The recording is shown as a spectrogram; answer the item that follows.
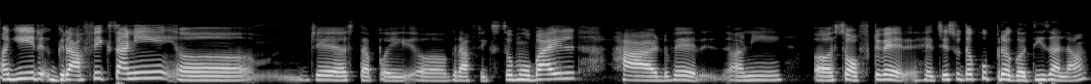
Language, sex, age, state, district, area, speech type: Goan Konkani, female, 18-30, Goa, Salcete, urban, spontaneous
